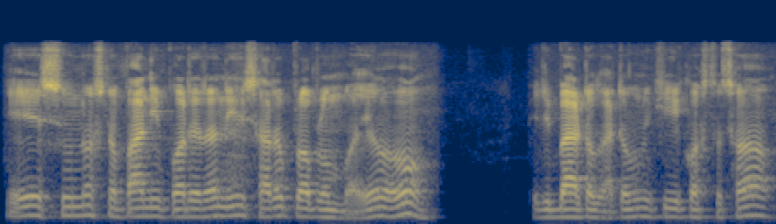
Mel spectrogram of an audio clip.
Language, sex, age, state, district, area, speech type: Nepali, male, 45-60, West Bengal, Kalimpong, rural, spontaneous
